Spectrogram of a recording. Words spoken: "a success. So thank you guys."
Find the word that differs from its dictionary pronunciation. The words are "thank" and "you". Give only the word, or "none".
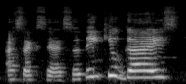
thank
